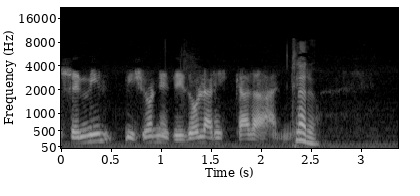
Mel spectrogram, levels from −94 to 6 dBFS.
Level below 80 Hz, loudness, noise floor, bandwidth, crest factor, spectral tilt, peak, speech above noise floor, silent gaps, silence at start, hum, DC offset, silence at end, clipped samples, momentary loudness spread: -64 dBFS; -35 LUFS; -63 dBFS; 9 kHz; 20 dB; -5.5 dB/octave; -16 dBFS; 28 dB; none; 0 s; none; under 0.1%; 0.8 s; under 0.1%; 5 LU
